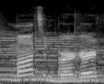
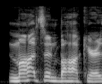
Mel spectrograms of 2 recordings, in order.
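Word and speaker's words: Motsenbocker: Coming to Albuquerque May 1st at the Lobo Theater, Tyson Motzenberger, Tylen Motzentackle, Tyson Mulber Tackle. No. Hey, Daniel. Yeah. What's this? How do you pronounce this guy's name? Matzenbacher. Motzenbacher, that's right.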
